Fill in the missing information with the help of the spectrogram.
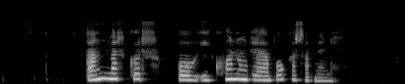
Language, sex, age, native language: Icelandic, female, 40-49, Icelandic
